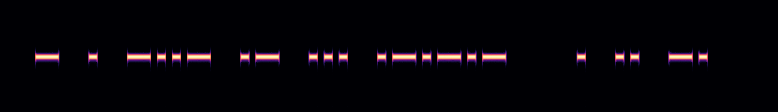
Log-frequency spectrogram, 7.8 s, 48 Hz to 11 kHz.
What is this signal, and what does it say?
Morse code, heard as a keyed tone, about 16 wpm, spaced as for 14 wpm, 700 Hz. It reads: TEXAS. EIN
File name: Morsekurs / Witze / Witz 01. Dezember 2020, 70 F80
